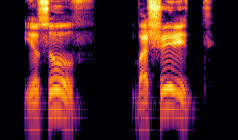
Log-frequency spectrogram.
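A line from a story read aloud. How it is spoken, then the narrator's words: Driver shouting into darkness. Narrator (Russian): крикнул шофер в темноту пальмовой рощи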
